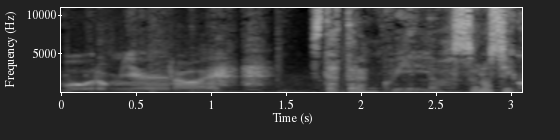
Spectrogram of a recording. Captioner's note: sighs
